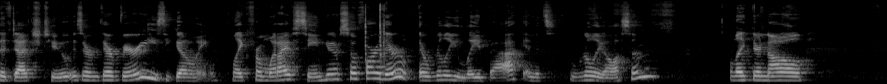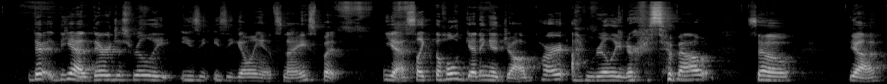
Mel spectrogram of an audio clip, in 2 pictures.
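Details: Adult woman who stutters, speaking English live; she reports stuttering more when stressed, insecure or nervous, with jaw and tongue tension; stuttering.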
